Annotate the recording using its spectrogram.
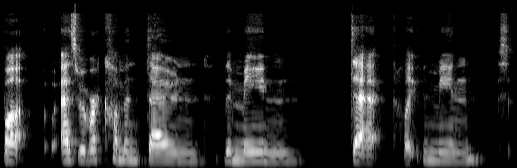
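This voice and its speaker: A woman's voice: mid-range voice, flat delivery, takes it slowly, fairly bright tone. A woman chatting casually as a guest, gushing and repeating herself for emphasis. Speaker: interview guest. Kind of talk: casual chat.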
